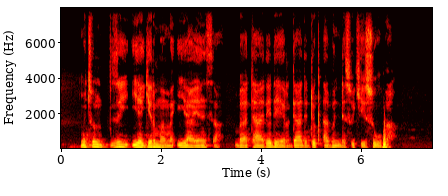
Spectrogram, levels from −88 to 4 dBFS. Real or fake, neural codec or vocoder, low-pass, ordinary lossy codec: real; none; none; none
